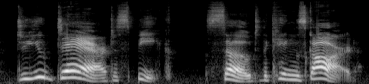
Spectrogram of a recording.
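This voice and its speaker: A woman's put-on character voice, high-pitched and growling, at a fairly slow pace. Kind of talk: haughty. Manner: menacing, snarling.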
